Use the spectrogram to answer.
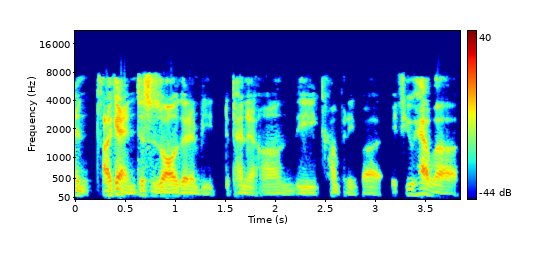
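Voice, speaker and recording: The man's intonation is lively, and the sound is dry and close with no echo. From Brazil. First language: Portuguese. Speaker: e-commerce executive. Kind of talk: podcast interview. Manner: conversational with frequent fillers.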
